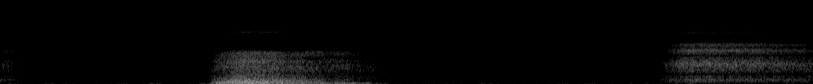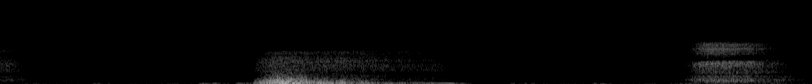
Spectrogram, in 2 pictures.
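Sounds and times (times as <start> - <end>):
person breathing in sleep: 2.1 - 3.8, 6.6 - 8.4, 10.7 - 12.8, 15.0 - 16.2.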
